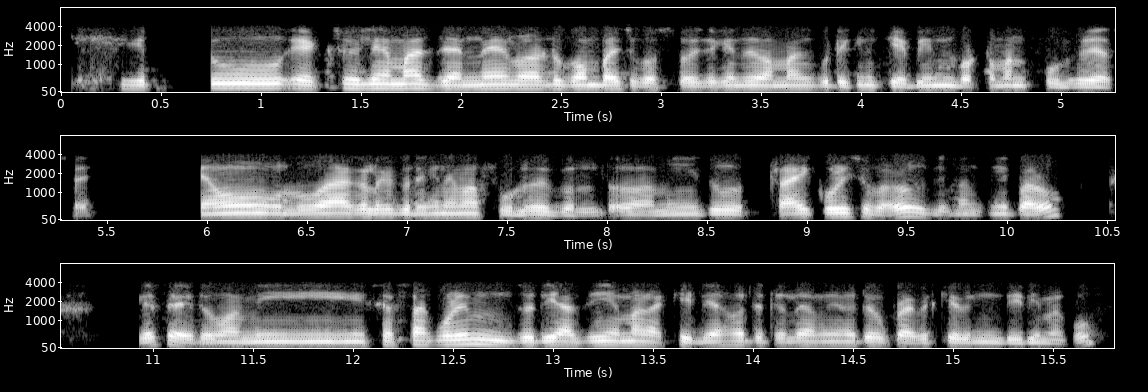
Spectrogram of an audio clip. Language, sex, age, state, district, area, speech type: Assamese, male, 30-45, Assam, Sonitpur, urban, conversation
